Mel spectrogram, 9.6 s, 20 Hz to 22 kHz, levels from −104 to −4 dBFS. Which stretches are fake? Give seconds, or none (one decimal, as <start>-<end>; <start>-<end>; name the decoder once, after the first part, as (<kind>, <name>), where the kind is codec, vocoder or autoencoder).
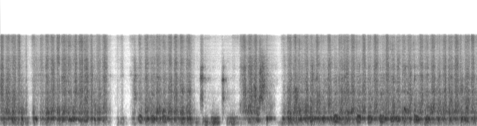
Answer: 0.0-9.6 (codec, ZipCodec)

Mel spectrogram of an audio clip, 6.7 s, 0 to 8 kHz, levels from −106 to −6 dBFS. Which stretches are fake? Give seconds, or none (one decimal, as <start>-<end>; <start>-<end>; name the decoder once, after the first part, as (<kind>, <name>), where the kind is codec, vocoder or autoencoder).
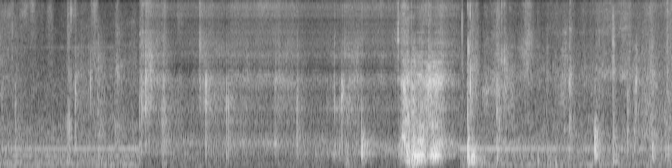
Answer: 1.4-4.6 (codec, ZipCodec)

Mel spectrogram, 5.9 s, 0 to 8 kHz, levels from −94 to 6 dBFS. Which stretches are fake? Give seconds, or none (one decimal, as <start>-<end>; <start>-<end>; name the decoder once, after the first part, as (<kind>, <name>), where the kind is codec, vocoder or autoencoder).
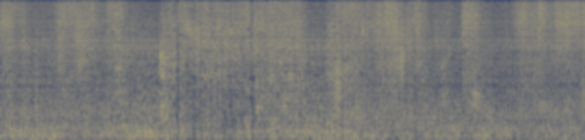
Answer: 0.0-1.1 (codec, ZipCodec); 3.5-5.9

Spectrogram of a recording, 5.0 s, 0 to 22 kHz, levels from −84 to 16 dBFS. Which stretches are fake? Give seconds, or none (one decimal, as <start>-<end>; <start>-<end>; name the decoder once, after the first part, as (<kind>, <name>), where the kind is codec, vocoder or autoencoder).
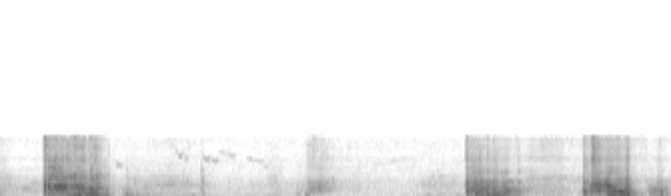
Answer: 0.0-0.5 (codec, ZipCodec); 3.5-5.0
